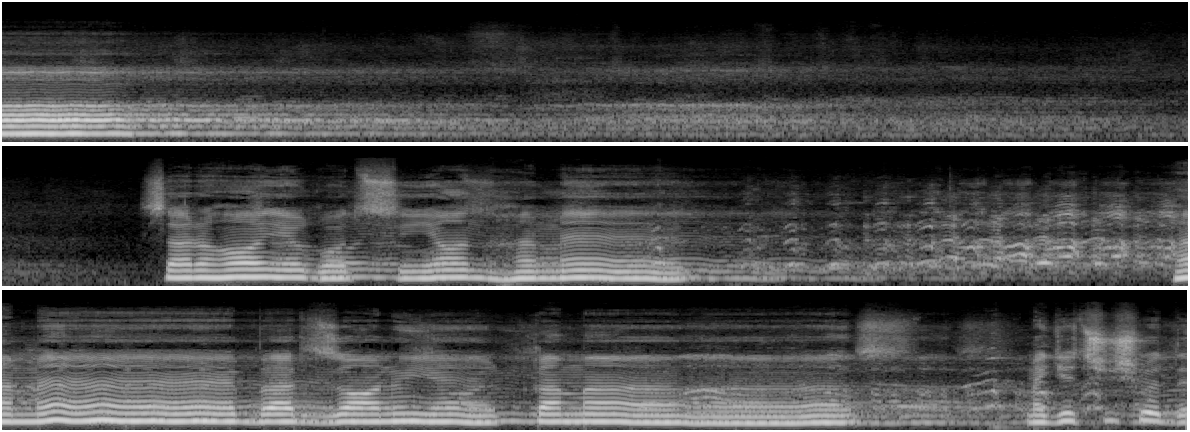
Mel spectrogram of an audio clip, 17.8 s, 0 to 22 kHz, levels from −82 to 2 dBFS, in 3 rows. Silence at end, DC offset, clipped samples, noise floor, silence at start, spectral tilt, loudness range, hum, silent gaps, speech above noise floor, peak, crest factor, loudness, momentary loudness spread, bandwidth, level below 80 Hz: 0 s; under 0.1%; under 0.1%; -52 dBFS; 0 s; -5.5 dB/octave; 20 LU; none; none; 34 dB; -4 dBFS; 16 dB; -19 LUFS; 21 LU; 13.5 kHz; -60 dBFS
